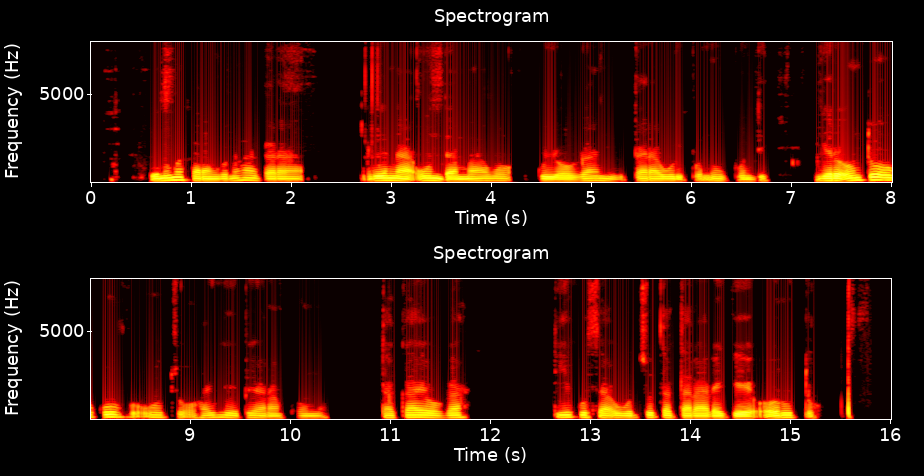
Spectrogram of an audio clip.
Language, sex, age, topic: Oshiwambo, male, 25-35, agriculture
